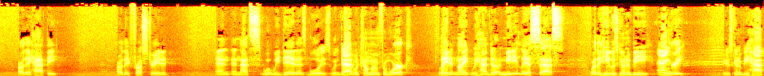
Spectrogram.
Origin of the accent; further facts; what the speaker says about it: Dover, Delaware, United States; born there; I was born in Delaware, in Hartley, Delaware, actually Dover, but born in 1968.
